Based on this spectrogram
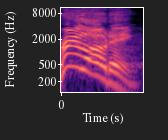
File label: inform reloading generic, US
